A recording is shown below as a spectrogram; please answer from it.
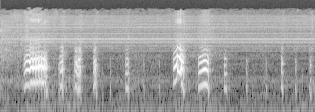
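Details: Chihuahua puppy whimpering: a few short, high, wavering whines, the first two longer and louder, then fainter brief squeaks spaced out over a quiet background.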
